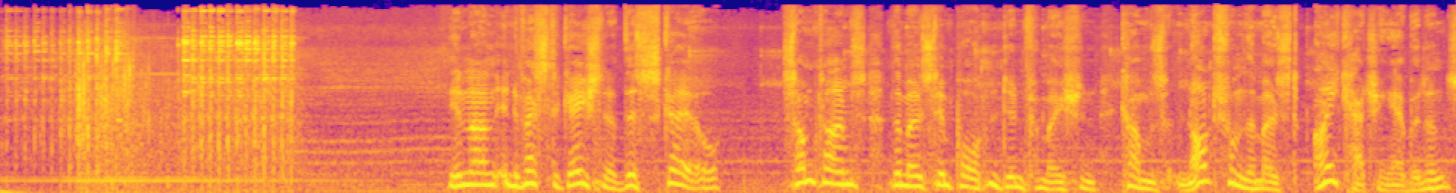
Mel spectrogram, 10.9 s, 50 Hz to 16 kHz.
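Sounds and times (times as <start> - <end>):
pneumatic drill hammering: 0.0 - 2.4
speech: 3.4 - 10.9.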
